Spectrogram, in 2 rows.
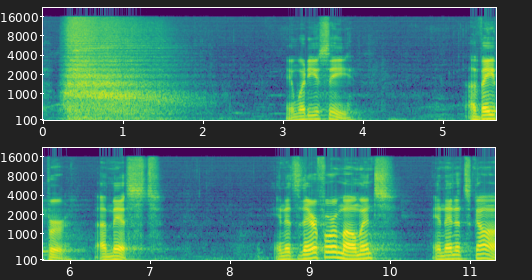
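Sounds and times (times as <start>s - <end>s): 
deep exhaling breath outside on a cold winter morning: 0.0s - 2.3s
speech: 3.1s - 4.0s, 5.3s - 7.2s, 8.6s - 11.3s.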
